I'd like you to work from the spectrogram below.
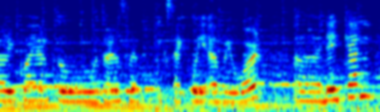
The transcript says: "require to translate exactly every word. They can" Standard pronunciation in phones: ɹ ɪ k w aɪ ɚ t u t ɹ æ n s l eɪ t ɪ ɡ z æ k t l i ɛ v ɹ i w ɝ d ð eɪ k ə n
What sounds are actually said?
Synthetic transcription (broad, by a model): ɹ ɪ k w aɪ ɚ t u t ɹ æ n s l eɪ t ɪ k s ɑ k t w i ɛ v ɹ i w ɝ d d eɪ k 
